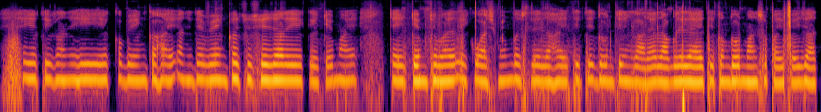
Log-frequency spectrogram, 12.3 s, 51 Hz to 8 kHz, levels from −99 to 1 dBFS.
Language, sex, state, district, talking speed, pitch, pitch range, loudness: Marathi, female, Maharashtra, Chandrapur, 150 wpm, 215 Hz, 205-220 Hz, -21 LUFS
